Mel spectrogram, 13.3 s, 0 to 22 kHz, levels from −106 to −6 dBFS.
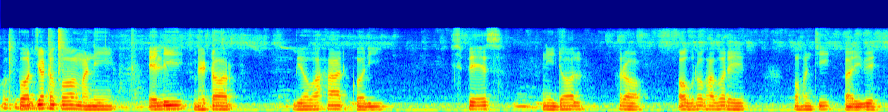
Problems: constant background noise, background conversations at intervals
